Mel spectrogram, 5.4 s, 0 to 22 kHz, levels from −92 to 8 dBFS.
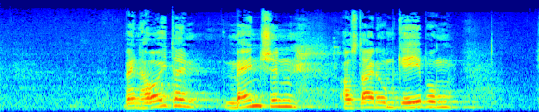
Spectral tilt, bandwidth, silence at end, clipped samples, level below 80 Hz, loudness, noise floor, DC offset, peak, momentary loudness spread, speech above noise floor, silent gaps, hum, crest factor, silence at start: -4 dB/octave; 15.5 kHz; 0.45 s; under 0.1%; -72 dBFS; -17 LUFS; -45 dBFS; under 0.1%; 0 dBFS; 14 LU; 28 dB; none; none; 18 dB; 1.25 s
